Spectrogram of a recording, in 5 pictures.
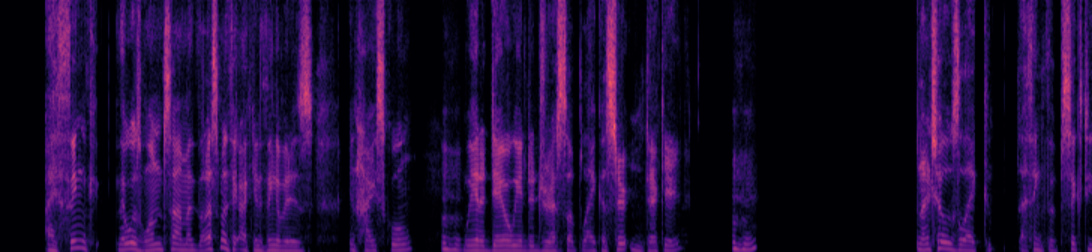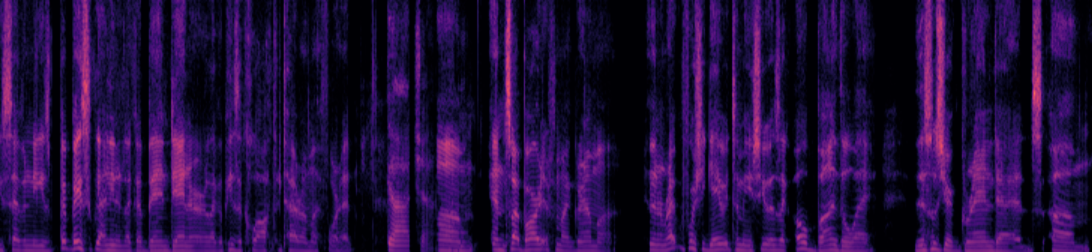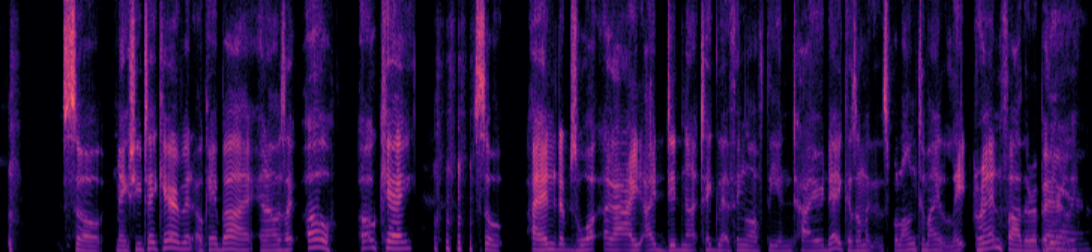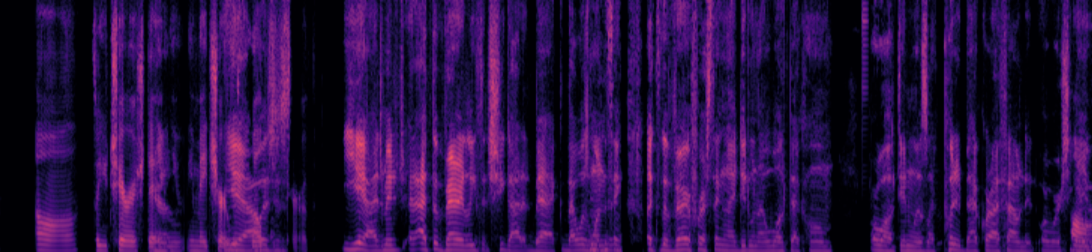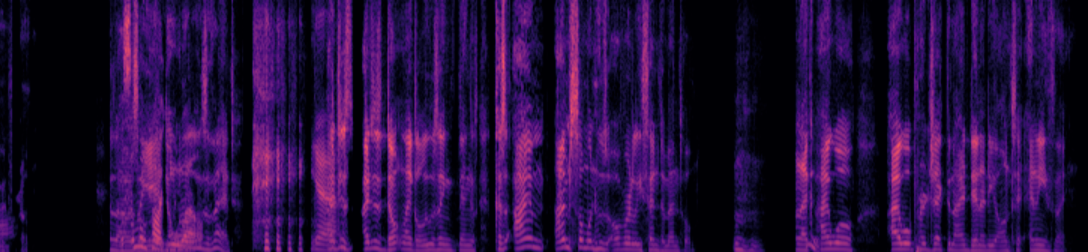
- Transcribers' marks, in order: other background noise; tapping; chuckle; chuckle; chuckle
- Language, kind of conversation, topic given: English, unstructured, What should I do if a friend might break my important item?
